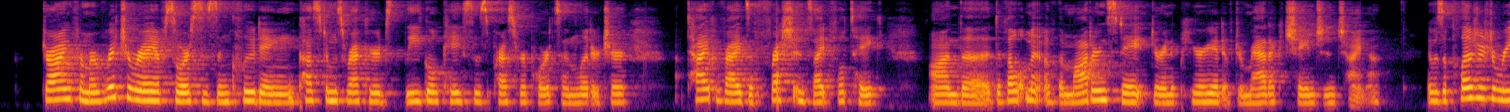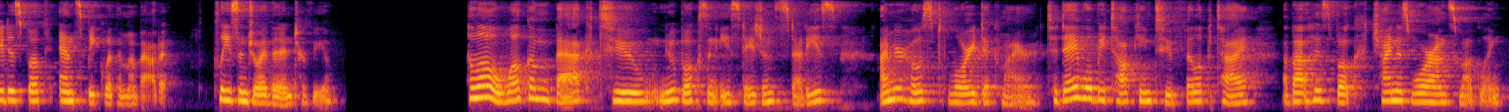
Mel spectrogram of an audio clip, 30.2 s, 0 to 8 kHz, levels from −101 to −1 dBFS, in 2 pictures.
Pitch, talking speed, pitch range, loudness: 195 Hz, 165 wpm, 175-210 Hz, -20 LUFS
